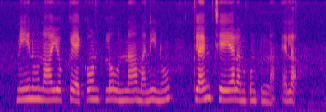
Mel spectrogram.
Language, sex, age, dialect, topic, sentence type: Telugu, female, 31-35, Utterandhra, banking, question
